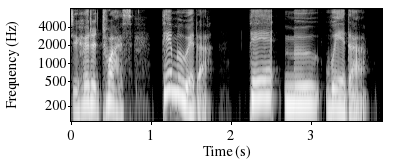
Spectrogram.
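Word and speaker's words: Temuera: He may actually be often known as Tim, but to pronounce his full name, Te Muera, again, stay true to the vowel sounds, a, e, I, or u, and break the name into syllables, which will always end with a vowel.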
